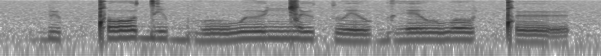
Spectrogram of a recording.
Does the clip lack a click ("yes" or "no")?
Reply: no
